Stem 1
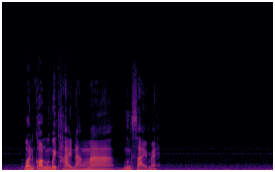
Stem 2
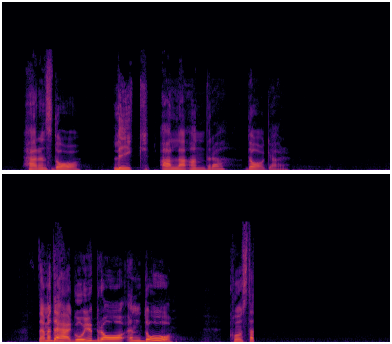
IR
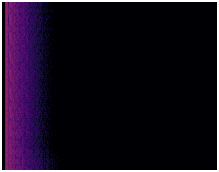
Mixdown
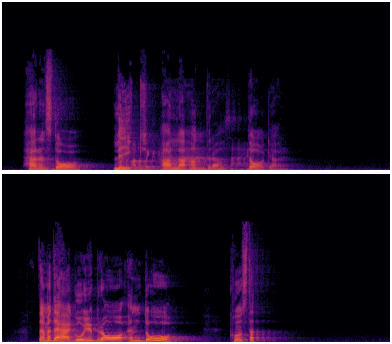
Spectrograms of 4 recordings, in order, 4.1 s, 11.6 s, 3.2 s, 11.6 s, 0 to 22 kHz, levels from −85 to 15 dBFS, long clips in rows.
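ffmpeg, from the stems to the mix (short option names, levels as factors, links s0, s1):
-filter_complex "[0:a]adelay=1400,volume=0.335,asplit=3[s0][s1][s2];[s1]volume=0.224[s3];[s2]volume=0.501[s4];[1:a]volume=1.33,asplit=4[s5][s6][s7][s8];[s6]volume=0.075[s9];[s7]volume=0.106[s10];[s8]apad=whole_len=241562[s11];[s0][s11]sidechaingate=range=0.0224:threshold=0.00316:ratio=16:detection=peak[s12];[2:a]atrim=start_sample=2205[s13];[s3][s9]amix=inputs=2:normalize=0[s14];[s14][s13]afir=irnorm=-1:irlink=0[s15];[s4][s10]amix=inputs=2:normalize=0,aecho=0:1:86|172|258|344|430|516|602:1|0.51|0.26|0.133|0.0677|0.0345|0.0176[s16];[s12][s5][s15][s16]amix=inputs=4:normalize=0,equalizer=f=120:w=5.3:g=7.5"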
